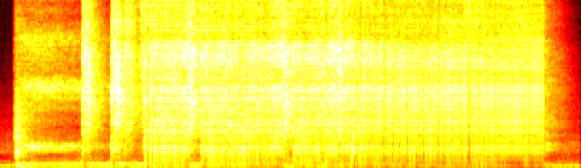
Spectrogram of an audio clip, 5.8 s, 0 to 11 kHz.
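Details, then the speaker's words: 39-year-old Linde 225 MIG welder in a cold shop, warmed with a heat gun and plug terminals cleaned: arc now sounds smoother, but stuttering, broken starts before steady crackling hiss show rough arc initiation; a grounding issue is suspected. "unfortunately I can tell there is still some sort of grounding issue as is uh the arc initiation is not nearly as smooth as I think it should be"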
